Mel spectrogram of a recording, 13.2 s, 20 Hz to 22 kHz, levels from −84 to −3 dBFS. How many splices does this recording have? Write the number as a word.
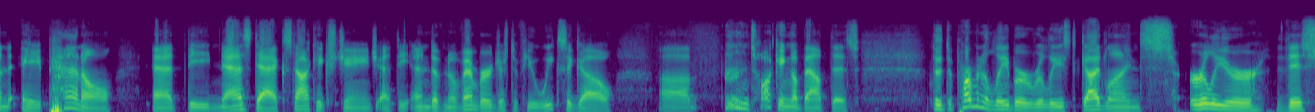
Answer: zero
